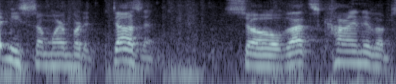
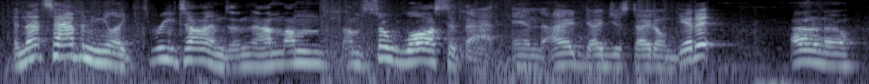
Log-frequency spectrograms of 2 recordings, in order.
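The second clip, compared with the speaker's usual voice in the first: usual speaking voice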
